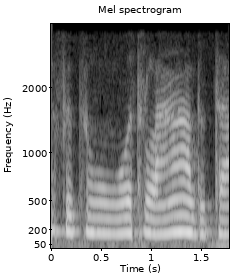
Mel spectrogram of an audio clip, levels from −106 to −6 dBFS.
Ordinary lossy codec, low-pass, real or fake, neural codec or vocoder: none; 3.6 kHz; real; none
